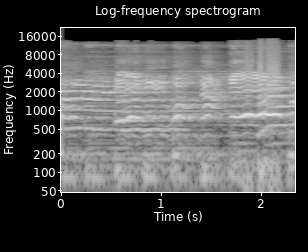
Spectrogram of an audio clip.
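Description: A woman singing live into a microphone with wavering, vibrato-laden held notes, accompanied by saxophone over a steady beat.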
